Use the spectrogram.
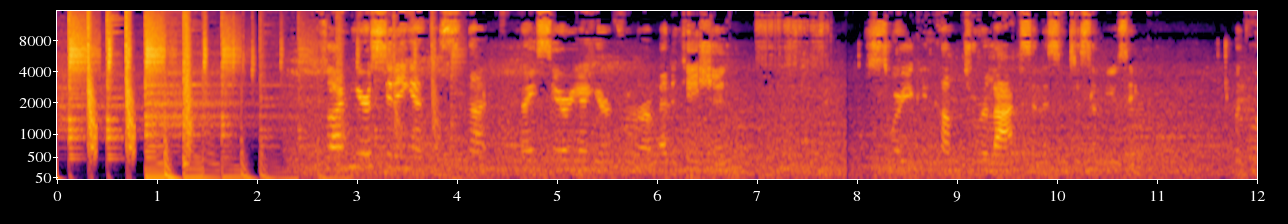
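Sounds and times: woman speaking: 2.6 - 6.8, 8.1 - 10.9, 11.8 - 12.0.

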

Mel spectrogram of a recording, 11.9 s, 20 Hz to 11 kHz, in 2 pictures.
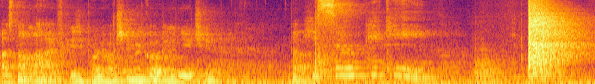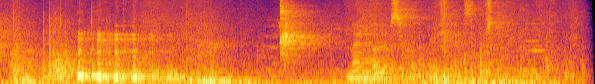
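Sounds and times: palms slapping together: 5.2 - 6.6.

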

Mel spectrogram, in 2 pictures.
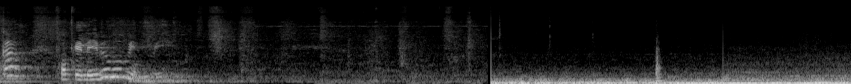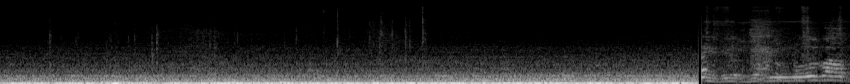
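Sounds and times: car engine and road noise: 4.8 - 15.5.

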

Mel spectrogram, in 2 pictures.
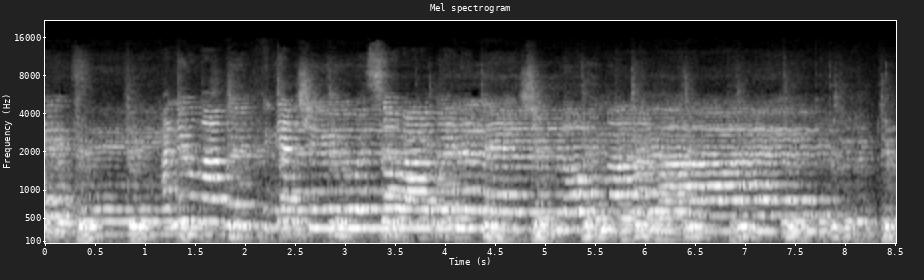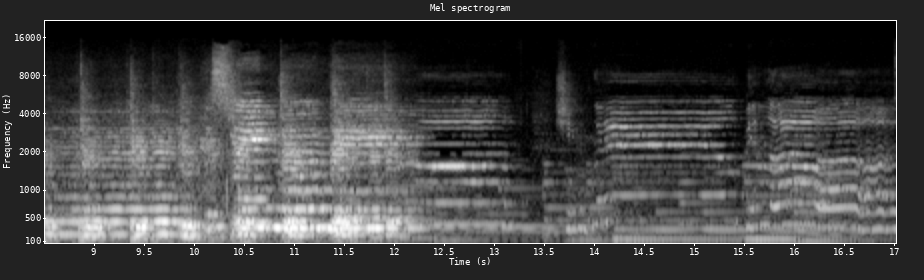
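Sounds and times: group singing a cappella: 0.0 - 12.8.

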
